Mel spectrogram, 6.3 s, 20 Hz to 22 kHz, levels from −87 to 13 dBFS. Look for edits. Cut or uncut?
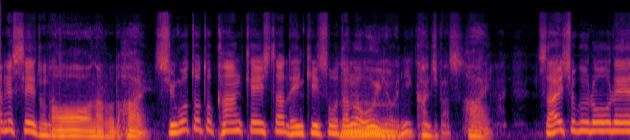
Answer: uncut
